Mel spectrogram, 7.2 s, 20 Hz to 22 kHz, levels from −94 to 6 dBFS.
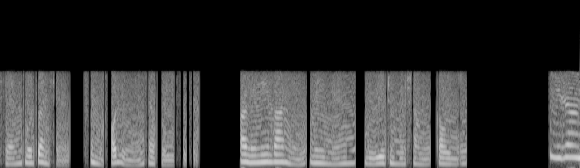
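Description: From start to finish, the speech carries coarse, grainy distortion that shifts with every syllable. Quiet stretches turn gritty. The softest sounds sputter or drop out between steps. The error sits only about 10 dB below the speech, so it is loud. The likely cause is low bit depth without dither. The signal was rounded to very few levels, which fits about 4 bits. The error therefore tracks the sound.

The whole clip also passes through a Bluetooth CVSD headset codec. The band runs only from 150 Hz to 3.7 kHz. The speech sounds thin and boxed, with no low body and no air on top. The codec tracks the waveform one bit at a time, up or down, which fits a 64 kbps stream. Fast, loud high sounds outrun its adaptive step and break up. S sounds turn scratchy, and a granular hiss lies under the speech.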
